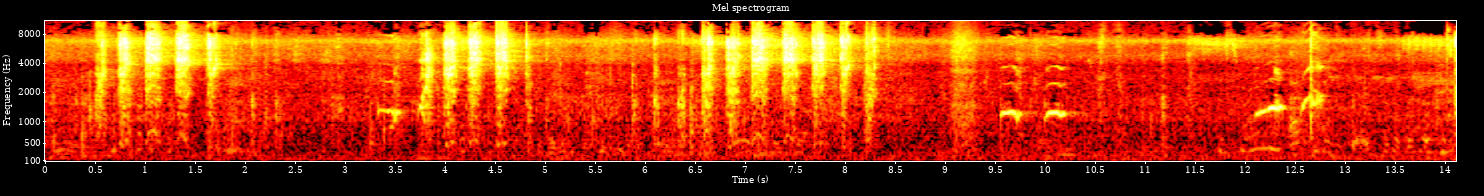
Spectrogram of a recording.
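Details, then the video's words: Baby monkey named Leo, living in the jungle, crying and begging its mother for milk: harsh high screeching squeals in quick clusters of four to six, separated by short pauses, with a few softer thin whistled cries between bursts. "Pitiful Baby Crying Call Mom Need Milk Much"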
